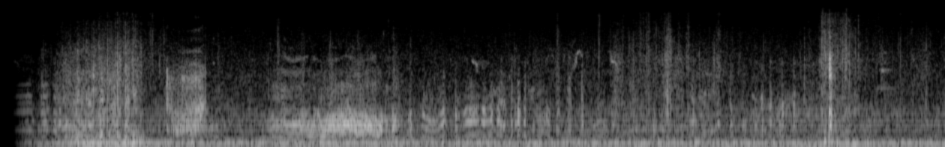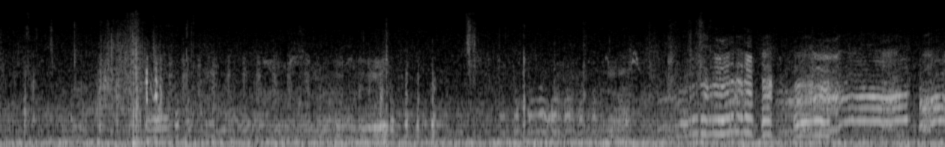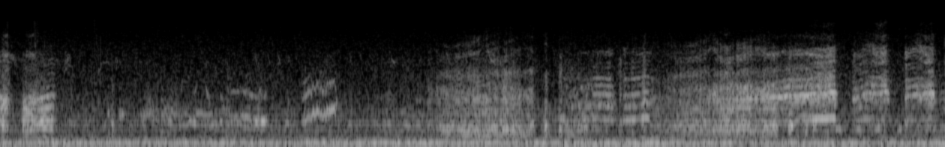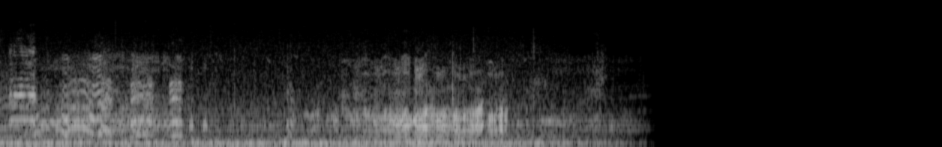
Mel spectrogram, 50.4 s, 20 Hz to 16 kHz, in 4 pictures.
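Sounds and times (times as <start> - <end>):
chickens cackling: 0.2 - 46.5.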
